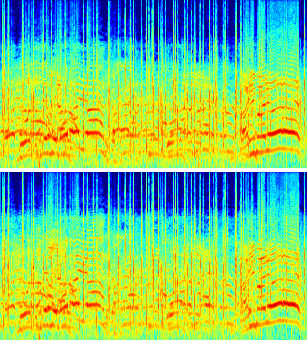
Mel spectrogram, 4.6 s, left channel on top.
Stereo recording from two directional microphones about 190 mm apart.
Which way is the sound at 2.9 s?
45° right (ahead or behind).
